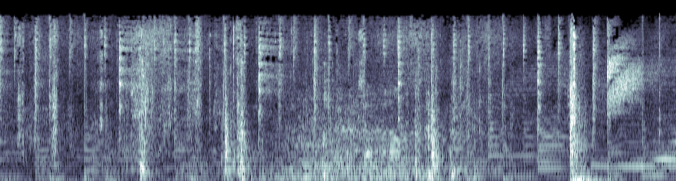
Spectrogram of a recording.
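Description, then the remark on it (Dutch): Several solid thunks and clunks from a car door with a special pull-and-push mechanism opening and shutting as people get into the car, with a loud final slam, over steady background murmur and humming. “Kijk, hier is mijn auto. Stap maar in.”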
